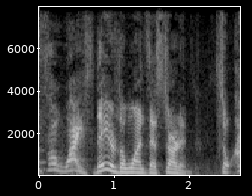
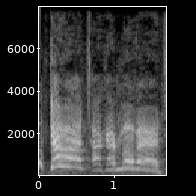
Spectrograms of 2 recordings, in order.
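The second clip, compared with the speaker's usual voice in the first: mock very high, swooping, barking drill-sergeant yell; 10 semitones higher than usual. Picturing cheering on his grandson running to first base: drill sergeant shout. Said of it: "like a drill sergeant coming out of nowhere".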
